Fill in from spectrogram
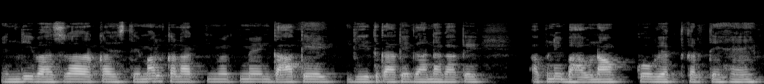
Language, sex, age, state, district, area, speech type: Hindi, male, 18-30, Rajasthan, Bharatpur, urban, spontaneous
